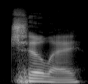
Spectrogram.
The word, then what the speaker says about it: Chile: Did you know there is in Chile, I believe it is, there is a... It's pronounced chile, but yeah.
